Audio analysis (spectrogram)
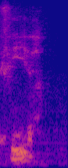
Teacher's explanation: en fía es un yato porque la mayor fuerza de voz lo tiene la í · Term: yato acentual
